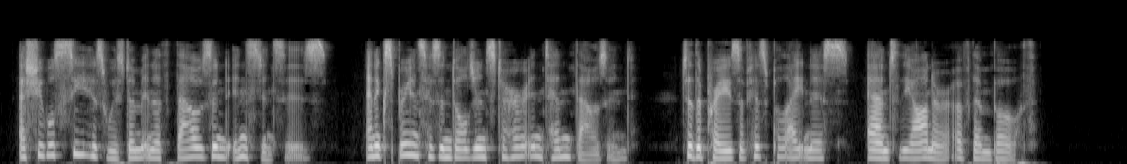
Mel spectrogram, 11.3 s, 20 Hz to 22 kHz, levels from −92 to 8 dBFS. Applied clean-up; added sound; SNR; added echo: none; none; none; none.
